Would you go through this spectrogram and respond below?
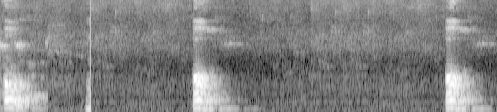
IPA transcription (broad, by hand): ʊ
